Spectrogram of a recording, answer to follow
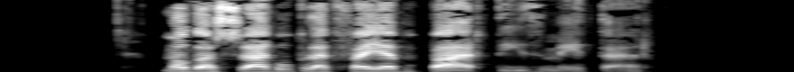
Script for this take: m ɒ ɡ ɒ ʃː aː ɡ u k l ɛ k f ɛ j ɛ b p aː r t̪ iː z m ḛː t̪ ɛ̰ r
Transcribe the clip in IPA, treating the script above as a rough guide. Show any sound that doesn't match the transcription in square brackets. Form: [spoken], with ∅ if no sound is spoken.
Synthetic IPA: m ɒ ɡ ɒ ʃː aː ɡ u k l ɛ k f ɛ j ɛ b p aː r t̪ iː z m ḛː t̪ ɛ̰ r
